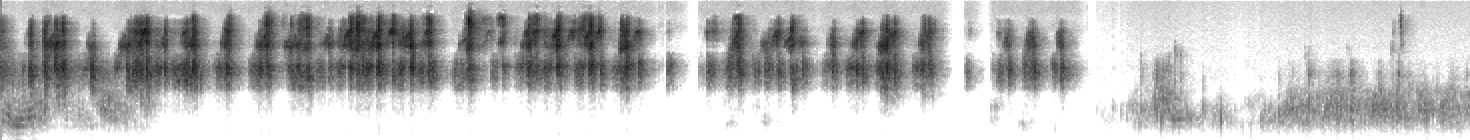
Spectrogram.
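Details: Chatty magpie giving a long, dry, rattling chatter of rapid harsh notes for about eight seconds, broken by short gaps, then softer low mutterings.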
